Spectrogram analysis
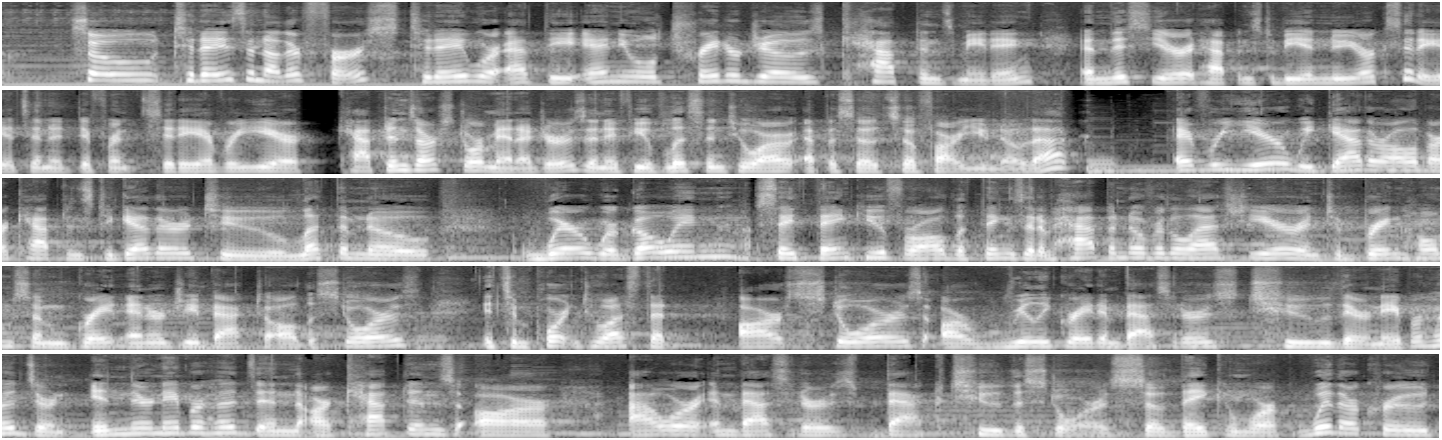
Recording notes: We come to you live (well, we recorded it live) from the Trader Joe’s Annual Captains Meeting. Every year, we gather every Captain from every Trader Joe’s across the country together.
